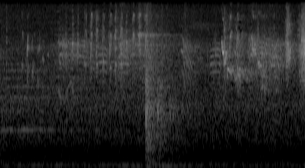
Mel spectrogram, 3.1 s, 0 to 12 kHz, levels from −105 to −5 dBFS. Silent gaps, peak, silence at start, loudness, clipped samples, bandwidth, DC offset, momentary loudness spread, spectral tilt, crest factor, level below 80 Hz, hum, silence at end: none; -36 dBFS; 0 s; -57 LUFS; under 0.1%; 12 kHz; under 0.1%; 11 LU; 4.5 dB/octave; 24 dB; under -90 dBFS; none; 0 s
